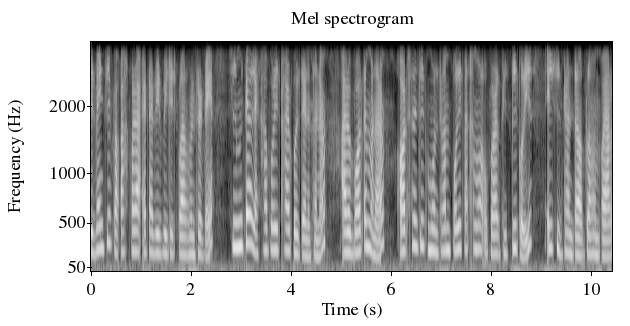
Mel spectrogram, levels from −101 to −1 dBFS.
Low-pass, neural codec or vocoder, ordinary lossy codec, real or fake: 3.6 kHz; autoencoder, 22.05 kHz, a latent of 192 numbers a frame, VITS, trained on many speakers; none; fake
